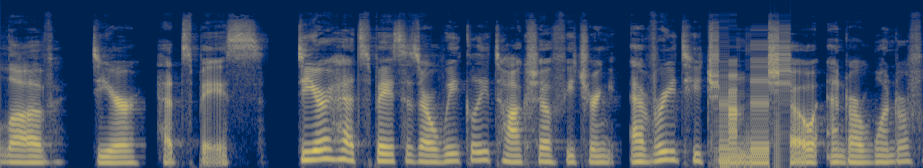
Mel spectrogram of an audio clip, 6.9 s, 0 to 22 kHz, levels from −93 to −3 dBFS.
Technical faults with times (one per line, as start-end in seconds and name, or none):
5.36-5.93 robotic sound from repeated short buffers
